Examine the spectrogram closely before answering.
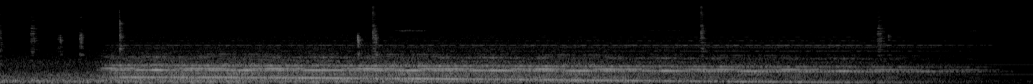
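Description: An electric train motor whines and slowly falls in pitch.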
